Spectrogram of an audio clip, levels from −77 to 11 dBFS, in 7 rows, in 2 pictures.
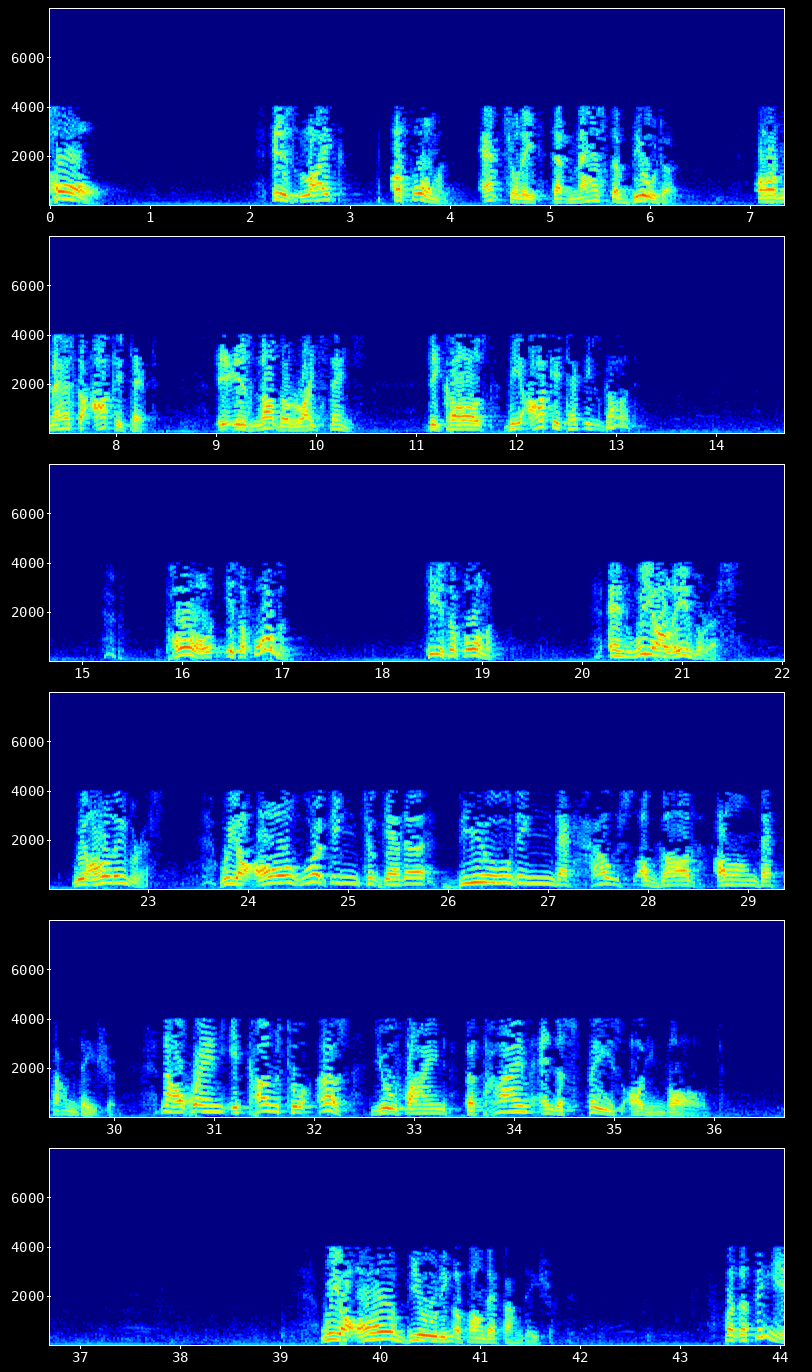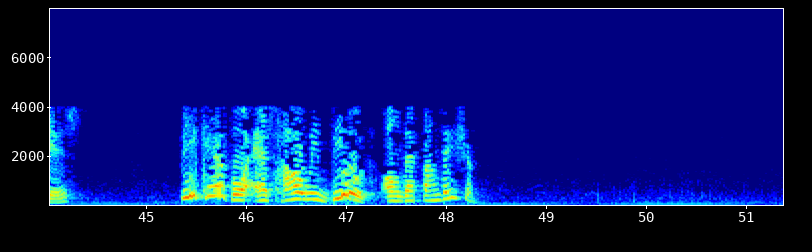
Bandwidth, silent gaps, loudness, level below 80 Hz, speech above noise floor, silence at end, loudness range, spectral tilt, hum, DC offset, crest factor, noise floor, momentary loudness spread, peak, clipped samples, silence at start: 4.2 kHz; none; -16 LUFS; -54 dBFS; 42 dB; 3.15 s; 8 LU; -10.5 dB/octave; none; under 0.1%; 16 dB; -58 dBFS; 13 LU; -2 dBFS; under 0.1%; 0 s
